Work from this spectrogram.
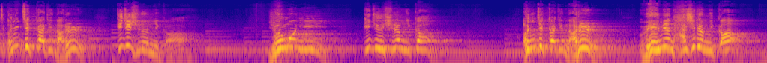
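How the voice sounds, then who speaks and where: A man's voice: very high-pitched, reverberant, long reverb tail, pitched above the performer's own voice, full character voice. A man voicing an anguished king crying to heaven. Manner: pleading, sharp, accusing lament.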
